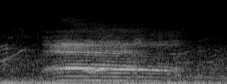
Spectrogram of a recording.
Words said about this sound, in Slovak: Keď tam všetci dorazili a nakúkli cez plot, uvideli len pokojne sa pasúce a odpočívajúce stádo oviec a kôz.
